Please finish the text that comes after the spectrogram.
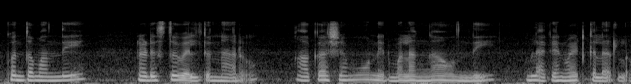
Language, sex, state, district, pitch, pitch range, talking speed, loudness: Telugu, female, Telangana, Karimnagar, 190 Hz, 165-205 Hz, 115 wpm, -26 LUFS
